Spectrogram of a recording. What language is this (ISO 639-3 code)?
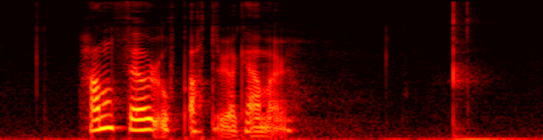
fao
